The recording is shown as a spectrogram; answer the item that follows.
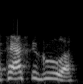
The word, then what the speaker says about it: Pascagoula: him what part of Mississippi how do you pronounce the Mississippi it's like Pascal Luther yeah Pascagoula okay I'm pretty familiar with that okay I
